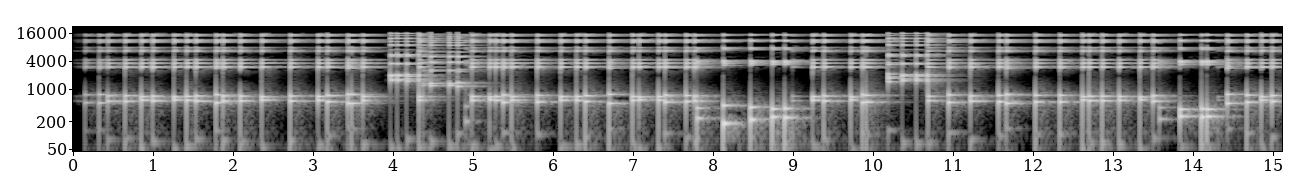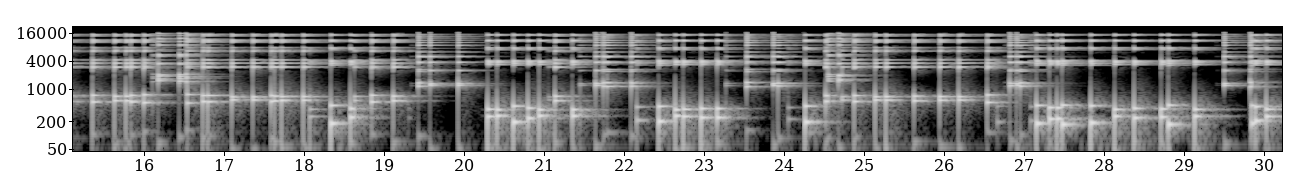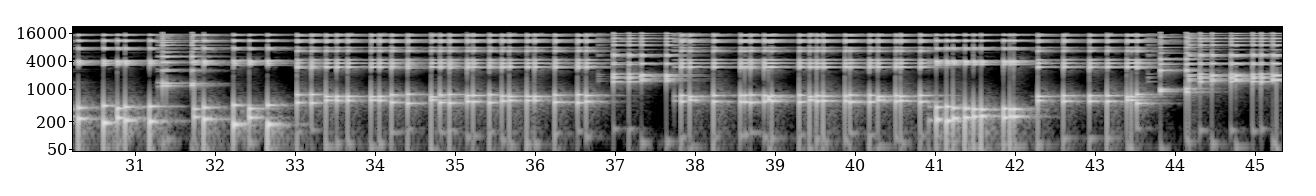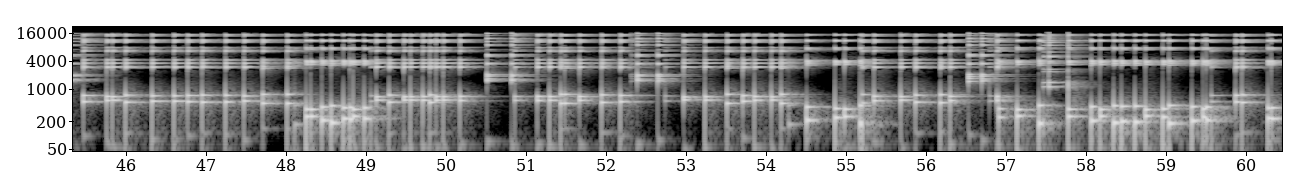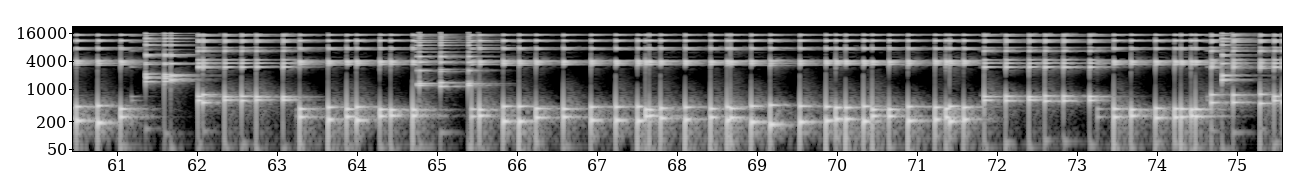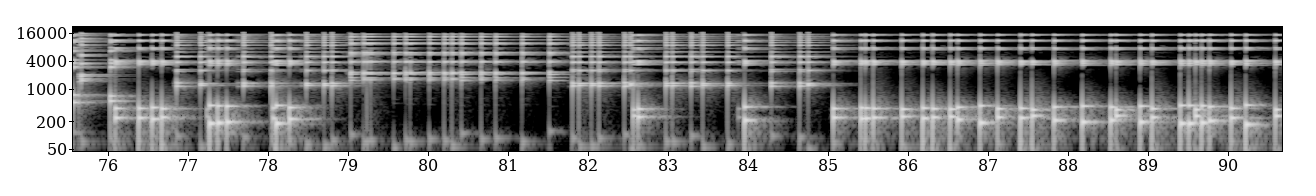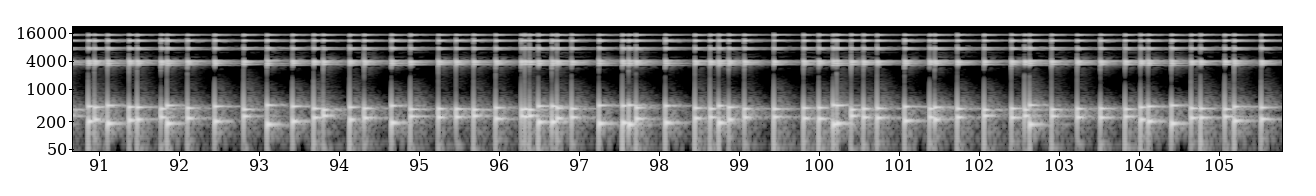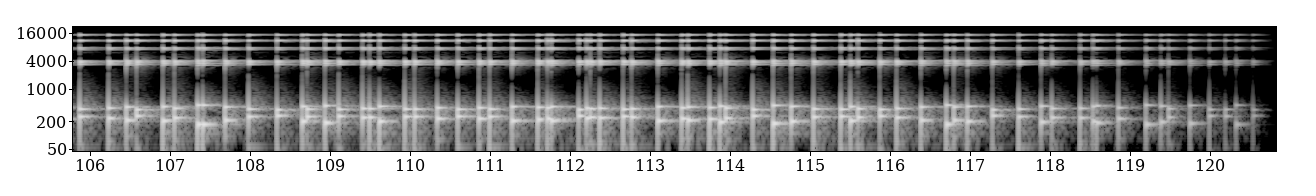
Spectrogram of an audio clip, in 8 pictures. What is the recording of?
Algorithmic phase modulated mallets.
